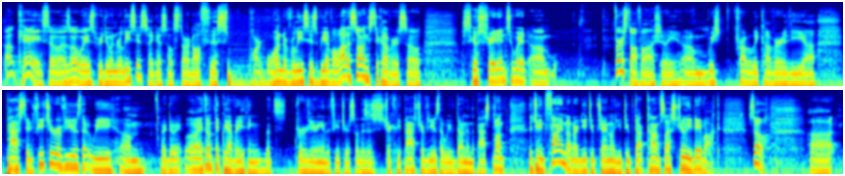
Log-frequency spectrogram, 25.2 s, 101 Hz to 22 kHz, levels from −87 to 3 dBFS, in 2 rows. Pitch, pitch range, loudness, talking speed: 125 Hz, 115-140 Hz, -25 LUFS, 215 wpm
